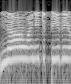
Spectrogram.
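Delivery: put-on sobbing voice. Retelling what their mother said while sobbing, imitating her sobbing. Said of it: "And she was just sobbing".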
